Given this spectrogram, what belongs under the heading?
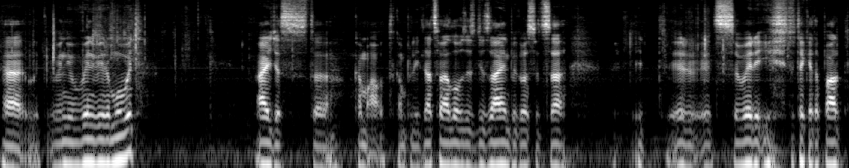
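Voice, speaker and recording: A man with a heavy Ukrainian accent, giving a hands-on tutorial at a workbench in a halting way, full of fillers. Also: deep voice, fairly even intonation, a little mellow, a little hiss or hum. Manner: halting, many fillers, talks while working. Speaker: prop maker.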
